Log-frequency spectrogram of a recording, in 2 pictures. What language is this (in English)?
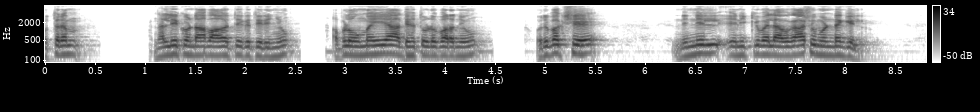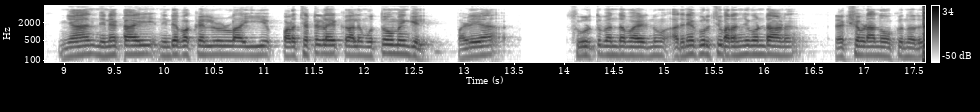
Malayalam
